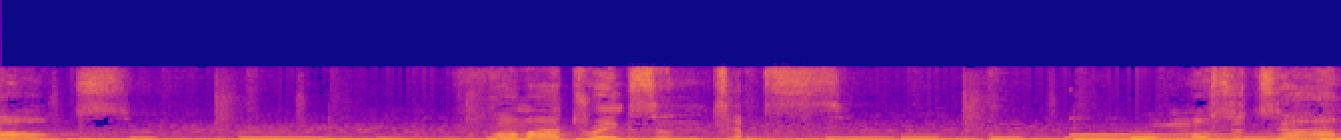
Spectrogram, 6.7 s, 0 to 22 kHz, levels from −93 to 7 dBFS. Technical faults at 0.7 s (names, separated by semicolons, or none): resampler restarted on every block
